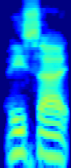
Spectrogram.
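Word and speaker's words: عيسى: Jesus is called Isa Isa is not really the Arabic way to say his name um it's really yesu but the the quranic way to say Jesus's name is ISA but he's called Isa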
